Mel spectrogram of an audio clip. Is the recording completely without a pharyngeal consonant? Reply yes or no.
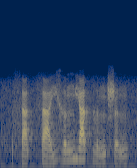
yes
